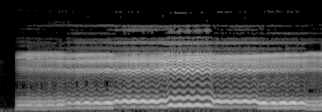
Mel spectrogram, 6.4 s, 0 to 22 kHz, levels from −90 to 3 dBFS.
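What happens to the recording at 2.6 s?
At 2.6 s the music carries MP3 compression throughout, likely at a low bitrate near 40 kbps: watery, swirly treble, and a spectrogram shows nothing above 14.9 kHz, with flickering gaps.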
